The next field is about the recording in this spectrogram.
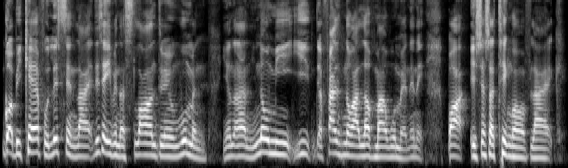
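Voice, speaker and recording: A young man talks in a fairly high voice with an urban London roadman accent. He banters casually as a co-host, packing his speech with slang and tag questions. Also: steady tone, a little fast, few pauses. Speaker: talk show co-host.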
